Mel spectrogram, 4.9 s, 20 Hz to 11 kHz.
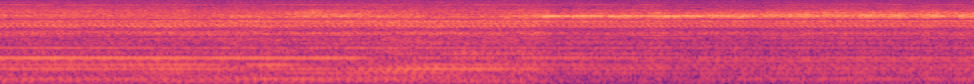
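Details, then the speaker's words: CNC mill roughing an AR15 high-rail gas block lightening pocket in two Z-level passes, full-width slot around the part's back side: steady piercing high squeal over spindle hum; end mill chatter despite split passes; lowering rpm considered. "this roughing operation in two passes two z level passes to try to eliminate that chatter when it does a full slot around the back side of the part right here it's still chattering"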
